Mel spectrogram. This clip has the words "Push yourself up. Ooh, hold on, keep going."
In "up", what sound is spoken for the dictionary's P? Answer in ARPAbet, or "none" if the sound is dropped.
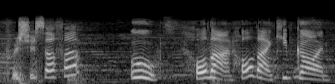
P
